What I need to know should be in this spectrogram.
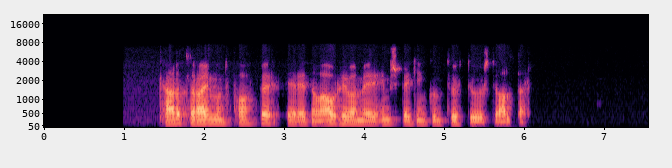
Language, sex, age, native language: Icelandic, male, 30-39, Icelandic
